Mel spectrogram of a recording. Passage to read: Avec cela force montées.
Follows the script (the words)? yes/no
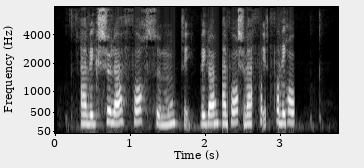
no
